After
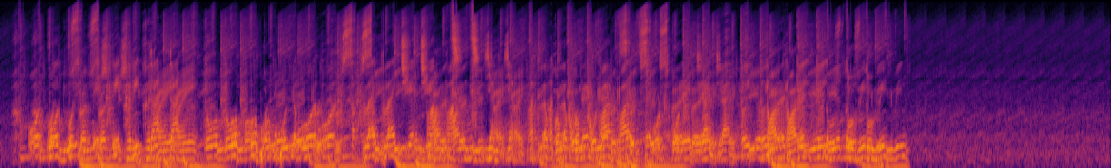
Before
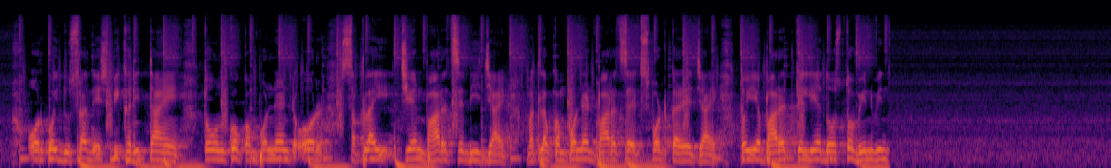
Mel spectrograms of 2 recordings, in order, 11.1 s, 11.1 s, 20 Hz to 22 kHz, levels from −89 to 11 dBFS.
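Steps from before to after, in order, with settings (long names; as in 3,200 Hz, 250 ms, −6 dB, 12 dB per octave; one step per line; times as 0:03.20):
pitch shifter swept by a sawtooth +5.5 semitones, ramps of 197 ms
notch filter 3,700 Hz, Q 16
loudspeakers that aren't time-aligned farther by 11 metres −11 dB, 67 metres 0 dB
bit-depth reduction 12 bits, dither triangular
level +7.5 dB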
